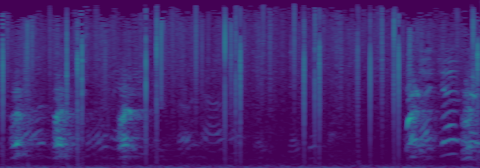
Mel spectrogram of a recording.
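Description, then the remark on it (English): A large dog that looks like a lion, too big to keep in a store, barks several times in loud, irregular bursts, with a few quicker yips mixed in over sharp clattering noises and faint voices in the background. “A dog that looks like a lion.”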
